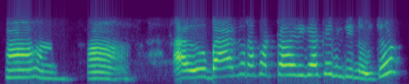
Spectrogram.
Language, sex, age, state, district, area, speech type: Odia, female, 60+, Odisha, Gajapati, rural, conversation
